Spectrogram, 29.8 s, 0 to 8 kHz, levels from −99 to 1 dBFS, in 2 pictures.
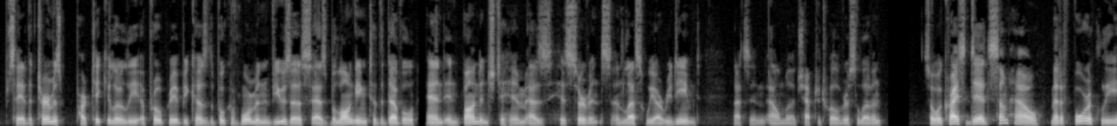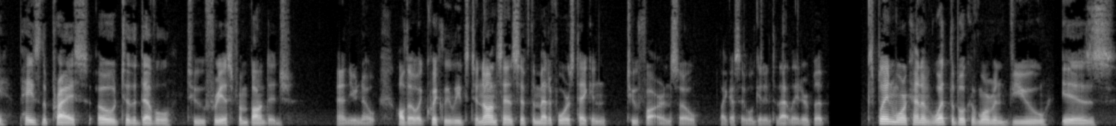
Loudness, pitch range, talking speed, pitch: -25 LUFS, 95-125 Hz, 185 wpm, 105 Hz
